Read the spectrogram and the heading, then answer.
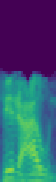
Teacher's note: حرف الواو هنا ساكن والعين اللي سبقته مفتوحة فليس مسبوقا بحركة من جنسه. اذا يكون حكم الواو هنا حرف لين لا يمد.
